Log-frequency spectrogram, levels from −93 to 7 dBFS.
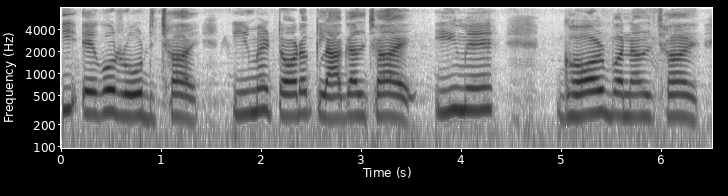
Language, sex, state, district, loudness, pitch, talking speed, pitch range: Maithili, male, Bihar, Samastipur, -16 LUFS, 265 Hz, 110 wpm, 255-290 Hz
